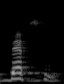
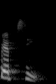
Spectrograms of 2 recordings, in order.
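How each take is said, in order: First: The word begins with a B sound. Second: The word begins with a P sound. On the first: "In Arabic, you don't have pa" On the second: "Pepsi is not Pepsi"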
